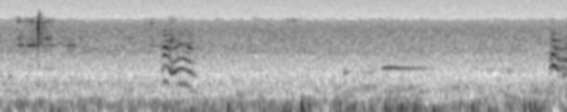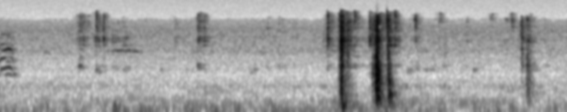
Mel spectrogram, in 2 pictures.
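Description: Light metallic clinking and jangling of a fishing lure's hooks as they are worked out of a bluefish's mouth, with two loud sharp knocks close together near the end. A low wind rumble on the microphone runs underneath.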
